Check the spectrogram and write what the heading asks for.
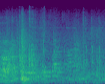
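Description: Indistinct, untranscribed talking in a room, with voices rising and falling in short phrases.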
